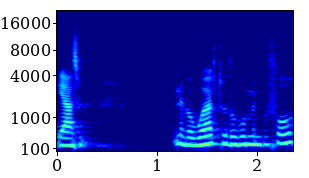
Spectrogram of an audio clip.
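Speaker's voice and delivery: soft, low confession; imitating a hesitant male coworker; awkward colleague. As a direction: say it quietly and carefully. Voices colleague in the car.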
